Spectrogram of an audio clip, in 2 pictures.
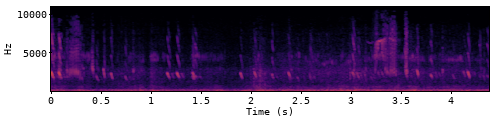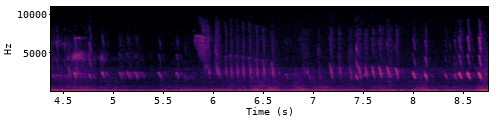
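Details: Black-chinned hummingbird visiting a feeder: continuous sharp, dry chips and twittering trills, some bursts rapid and rattling, with constant low-pitched background rumble throughout.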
